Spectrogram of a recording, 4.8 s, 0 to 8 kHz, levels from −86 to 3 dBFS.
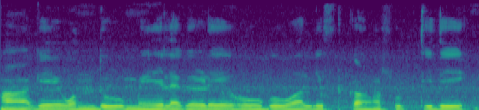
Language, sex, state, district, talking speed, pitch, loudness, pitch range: Kannada, male, Karnataka, Bangalore, 75 wpm, 110 Hz, -16 LUFS, 110-115 Hz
